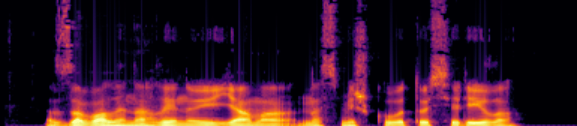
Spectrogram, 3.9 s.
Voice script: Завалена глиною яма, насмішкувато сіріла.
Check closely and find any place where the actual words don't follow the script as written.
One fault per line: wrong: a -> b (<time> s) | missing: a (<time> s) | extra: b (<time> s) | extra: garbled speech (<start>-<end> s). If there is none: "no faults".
no faults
